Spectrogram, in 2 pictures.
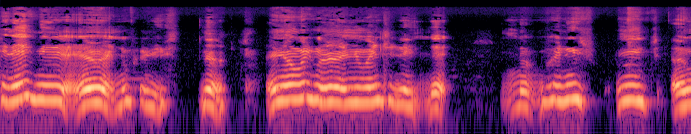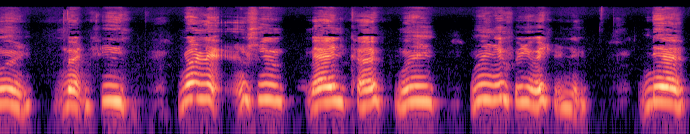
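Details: Dysarthria in an adult woman with cerebral palsy.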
